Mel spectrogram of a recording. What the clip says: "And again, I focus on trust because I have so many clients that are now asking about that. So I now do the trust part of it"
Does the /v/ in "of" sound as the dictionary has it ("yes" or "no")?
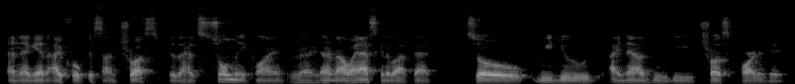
yes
